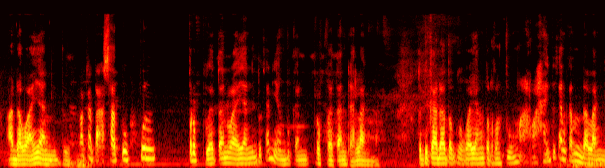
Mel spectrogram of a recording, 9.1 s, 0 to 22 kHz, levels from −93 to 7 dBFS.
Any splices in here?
no; 0 cuts

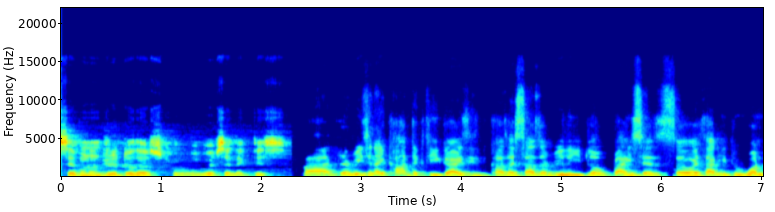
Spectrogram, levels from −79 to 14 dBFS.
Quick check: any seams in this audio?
yes; 1 cut; at 2.2 s

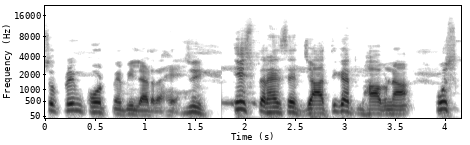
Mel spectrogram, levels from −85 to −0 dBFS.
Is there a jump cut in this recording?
yes; 1 cut; at 1.7 s

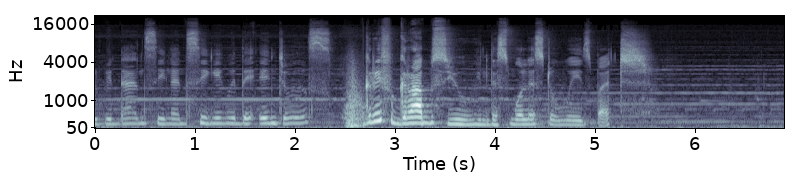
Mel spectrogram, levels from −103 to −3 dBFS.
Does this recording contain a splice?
yes; 1 cut; at 2.6 s

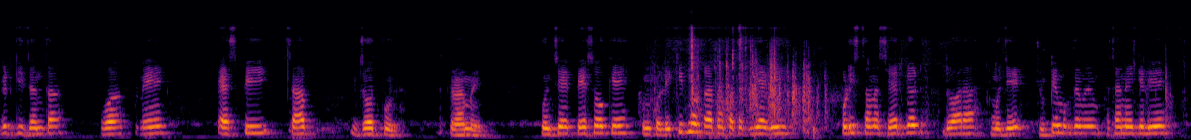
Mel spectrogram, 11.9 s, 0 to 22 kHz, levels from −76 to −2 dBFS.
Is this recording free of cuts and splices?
no; 1 cut; at 1.4 s

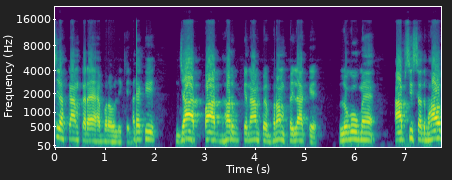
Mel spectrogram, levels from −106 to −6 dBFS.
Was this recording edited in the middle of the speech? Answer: yes; 1 cut; at 1.6 s

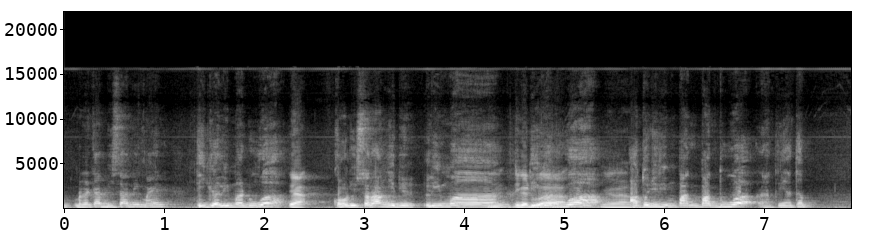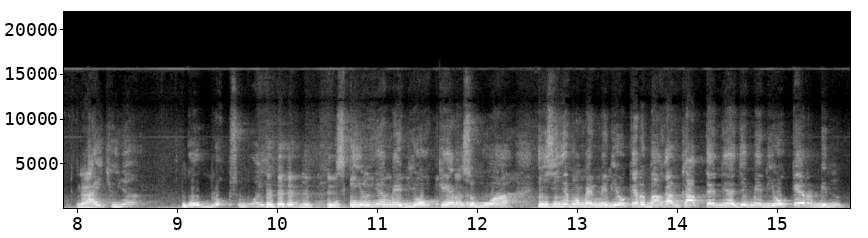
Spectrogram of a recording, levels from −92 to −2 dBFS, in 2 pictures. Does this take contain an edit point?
no; 0 cuts

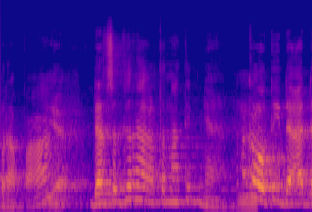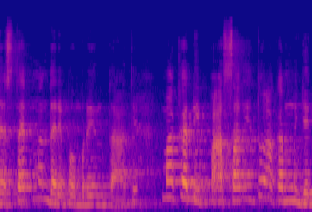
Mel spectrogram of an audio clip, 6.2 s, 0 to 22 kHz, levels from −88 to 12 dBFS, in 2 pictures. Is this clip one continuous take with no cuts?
no; 2 cuts; at 2.5 s, 4.4 s

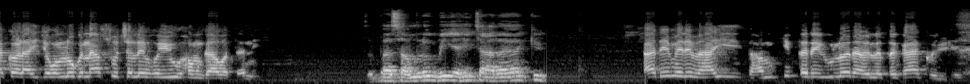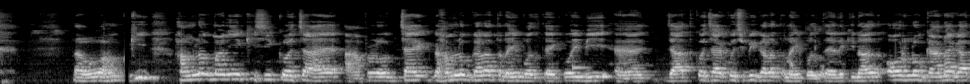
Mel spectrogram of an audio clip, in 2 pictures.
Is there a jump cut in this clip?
yes; 2 cuts; at 5.5 s, 10.9 s

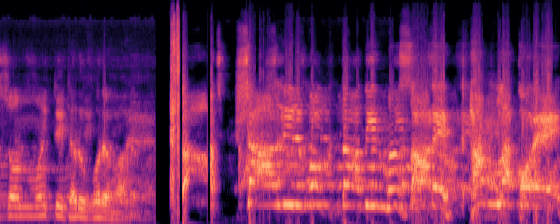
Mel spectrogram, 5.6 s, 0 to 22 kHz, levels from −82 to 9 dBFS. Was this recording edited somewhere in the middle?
yes; 1 cut; at 1.6 s

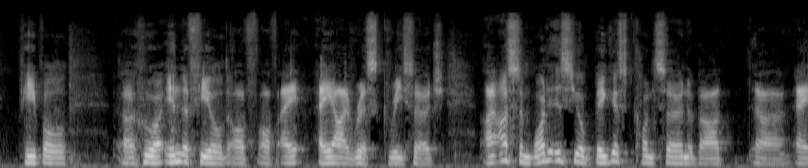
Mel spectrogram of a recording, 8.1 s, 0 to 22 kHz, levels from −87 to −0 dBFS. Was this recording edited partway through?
no; 0 cuts

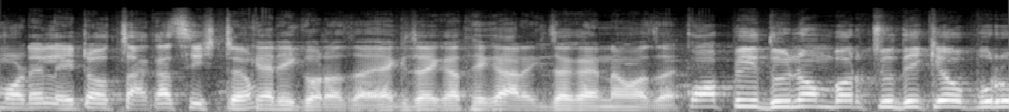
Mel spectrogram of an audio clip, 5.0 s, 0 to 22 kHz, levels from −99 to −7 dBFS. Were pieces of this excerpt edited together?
yes; 2 cuts; at 1.3 s, 3.4 s

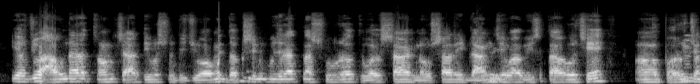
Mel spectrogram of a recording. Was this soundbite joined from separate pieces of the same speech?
yes; 1 cut; at 2.2 s

